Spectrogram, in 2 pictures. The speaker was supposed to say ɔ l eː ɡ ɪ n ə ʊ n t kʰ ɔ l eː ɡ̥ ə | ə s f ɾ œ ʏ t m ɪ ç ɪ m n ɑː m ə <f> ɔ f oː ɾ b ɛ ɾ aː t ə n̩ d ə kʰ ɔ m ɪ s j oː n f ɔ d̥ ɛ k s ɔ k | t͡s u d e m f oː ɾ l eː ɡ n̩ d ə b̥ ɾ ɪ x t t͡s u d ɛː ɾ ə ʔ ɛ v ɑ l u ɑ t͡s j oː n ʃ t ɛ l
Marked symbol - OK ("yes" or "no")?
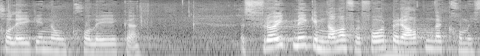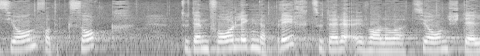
yes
